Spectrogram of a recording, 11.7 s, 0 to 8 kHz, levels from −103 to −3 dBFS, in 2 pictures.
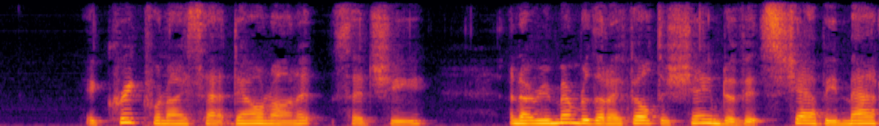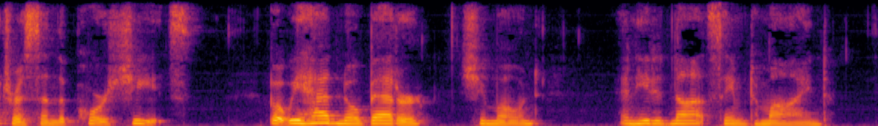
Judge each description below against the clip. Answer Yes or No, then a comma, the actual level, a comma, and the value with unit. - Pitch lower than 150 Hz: No, medium, 185 Hz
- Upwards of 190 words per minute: Yes, average, 200 wpm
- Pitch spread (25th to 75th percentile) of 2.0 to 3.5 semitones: Yes, average, 3.2 semitones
